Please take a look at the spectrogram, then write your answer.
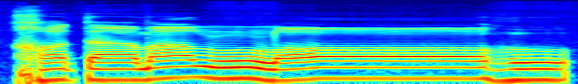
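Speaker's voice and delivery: খতামাল্লাহু slow and clear for repeating; model recitation. Shown as a demonstration. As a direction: say খতামাল্লাহু slowly for students to echo. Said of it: "বলেন।". (শিক্ষকের মতো ধীরে বলা)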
